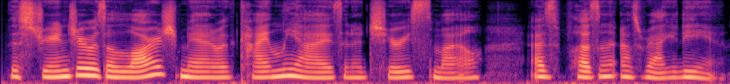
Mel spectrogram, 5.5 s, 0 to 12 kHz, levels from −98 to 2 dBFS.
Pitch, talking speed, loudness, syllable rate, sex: 205 Hz, 195 wpm, -18 LUFS, 5.5 syllables/s, female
